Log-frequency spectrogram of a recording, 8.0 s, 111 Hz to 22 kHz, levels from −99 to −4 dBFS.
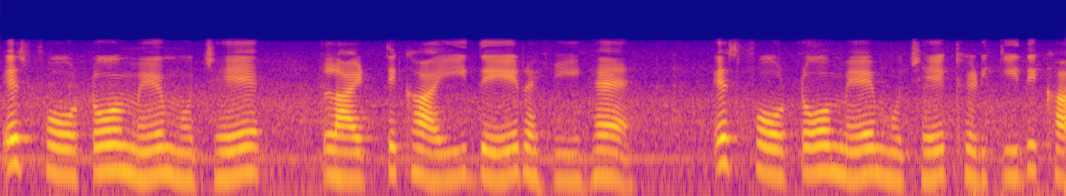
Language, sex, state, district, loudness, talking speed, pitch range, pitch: Hindi, female, Madhya Pradesh, Katni, -19 LUFS, 120 wpm, 185-210 Hz, 195 Hz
